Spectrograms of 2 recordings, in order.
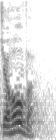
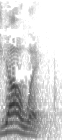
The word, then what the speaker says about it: Yahweh: that it was never pronounced Jehovah. Just like most scholars will say that it's not pronounced Jehovah. Well, what would happen if they're right and it is Yahweh and not Jehovah?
